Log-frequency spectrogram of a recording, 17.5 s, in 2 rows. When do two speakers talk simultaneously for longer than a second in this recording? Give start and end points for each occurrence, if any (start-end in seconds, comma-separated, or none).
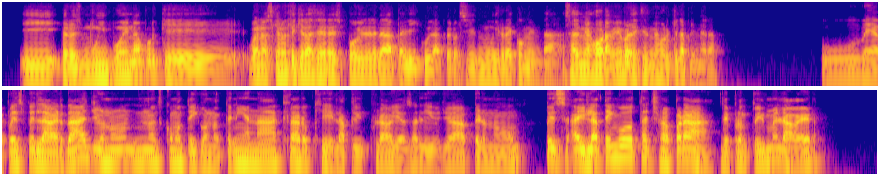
none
